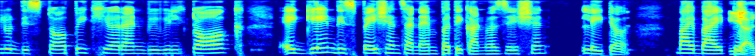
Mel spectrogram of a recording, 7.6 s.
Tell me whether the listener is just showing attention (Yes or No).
No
